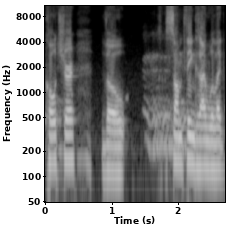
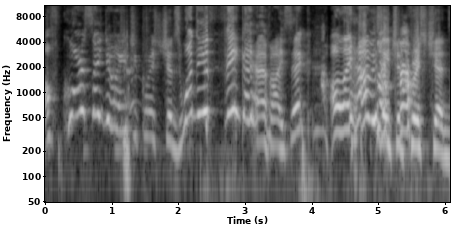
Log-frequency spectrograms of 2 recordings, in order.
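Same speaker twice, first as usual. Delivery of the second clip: very high, swooping, up-and-down shouting. Answering a question about ancient Christians late at night: yelling. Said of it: "You're, like, yelling".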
